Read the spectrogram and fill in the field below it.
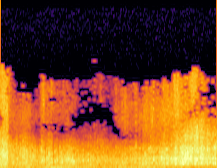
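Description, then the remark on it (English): A sudden cloudburst: a steady, dense roar of heavy rain pours down without pause, a broad hissing wash that swells slightly louder toward the end, with no voices heard. “Goodness, it's a cloudburst.”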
